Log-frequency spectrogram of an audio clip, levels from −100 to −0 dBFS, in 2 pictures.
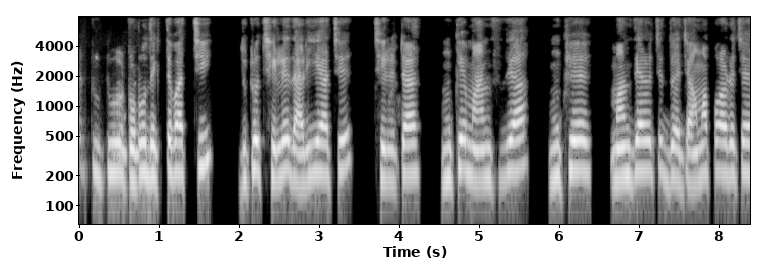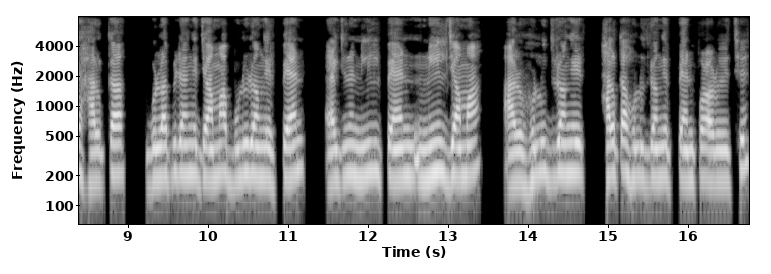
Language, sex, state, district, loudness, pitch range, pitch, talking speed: Bengali, female, West Bengal, Dakshin Dinajpur, -16 LUFS, 190-215 Hz, 205 Hz, 145 wpm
